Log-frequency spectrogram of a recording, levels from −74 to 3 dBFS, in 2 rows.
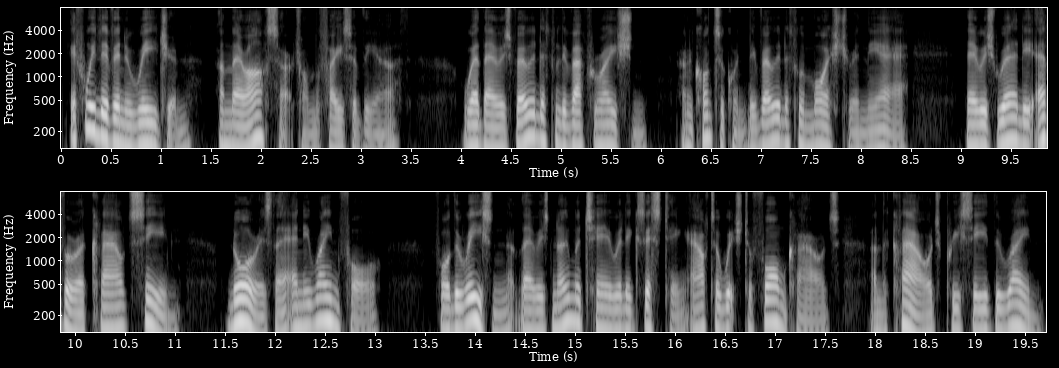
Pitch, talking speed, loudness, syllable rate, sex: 120 Hz, 185 wpm, -19 LUFS, 5.7 syllables/s, male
